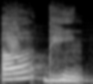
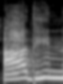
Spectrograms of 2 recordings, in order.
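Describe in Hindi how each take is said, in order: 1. पहला स्वर छोटी a ध्वनि है। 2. पहला स्वर लंबी aa ध्वनि है। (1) "तो ध्यान रखेंगे अधीन" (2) "आधीन नहीं"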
